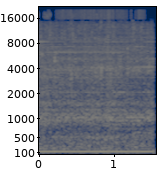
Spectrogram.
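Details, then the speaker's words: 2008 Prius with 5.3L LS V8 swap, key on before first start: steady low fuel pump hum with fuel splashing into the jug; pump delivering fuel normally. "go up there and tell me when you can hear fuel running is it like going to be little splashes yeah you'll hear it splashes"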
